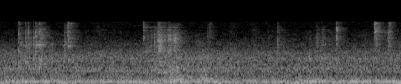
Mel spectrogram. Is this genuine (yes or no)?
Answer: no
